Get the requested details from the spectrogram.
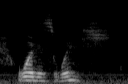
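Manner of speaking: soft, frightened, scared, timid little voice. The speaker acts out a woman's question about a word: mock-scared, timid voice. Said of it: "She asks in a scared, timid voice".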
